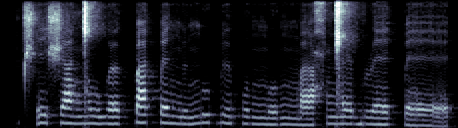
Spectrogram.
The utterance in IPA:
t͡ʃʼeʃaŋ͡ǀowœ k͡pak͡pɛŋʏ ŋuɓʏ poŋ͡mo ŋ͡maħ ŋ͡ǁɛbɹɛ k͡pɛ

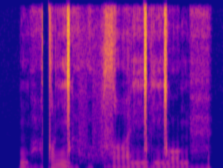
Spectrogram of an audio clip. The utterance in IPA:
ŋɔ̤tˤə ŋ͡ǀə̤fɔ̤f zˤæ ŋ͡ǀə̤ŋ͡ǀɔŋæ̤

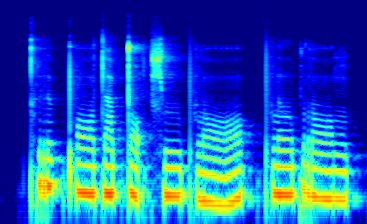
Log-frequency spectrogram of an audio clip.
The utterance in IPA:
kʰrɯ˥˩k̚pʰɔː˧ta˦˥p̚tɔ˨˩ʔ t͡ɕʰɯː˧pʰlɔː˩˦ | pʰlɤː˦˥prɔː˧ŋ

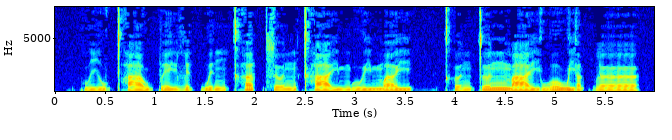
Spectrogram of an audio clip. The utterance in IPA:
kʷiː˨˥wt̪ʰaː˨˥wpe˨˩j lɪ˥k̚wɪ˨ŋ kʰɐ˥t̚sɵ˨˥n kʰaː˨jmuː˨˧jmɐ˧j | kʰɵ˨˩nt̪ɵ˥n maː˧j wo˥wjɐ˨k̚lœː˧

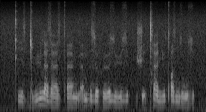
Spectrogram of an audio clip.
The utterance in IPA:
kʰiːzɡ͡ǀyː læzæːztʼæːŋɡæ̰ mbɯzøføː zyz | ʃḛ ǀʰæːnʲu tʼɑznzuz

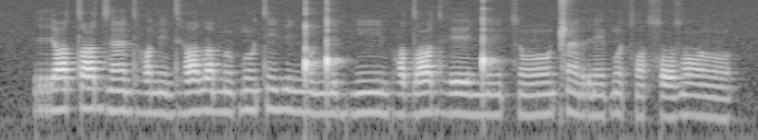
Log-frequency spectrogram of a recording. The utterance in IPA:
re tˤi d͡zæ̃dʱɒnĩ dʱæðˤimũ ɓũ tĩɦiŋ͡ǃuŋ͡ǃi bʱĩːbʱo dˤodʱeːŋ͡ǃĩː t͡sõːǁæ̃ rẽɓõt͡sõ sˤozˤõː

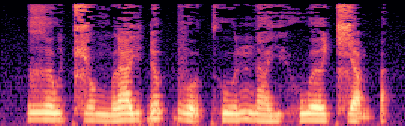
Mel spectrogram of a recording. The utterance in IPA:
ɣə˧wt͡ɕɔ̤˨˩ŋla˧jɗə˦˥p̚ vo̰˧˨t̪ʰu˨˦ na̤˨˩jhwəː˧ t͡ɕa̰˧˨mʔ

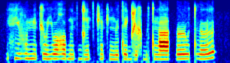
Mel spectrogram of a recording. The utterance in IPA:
fʲɨ vumʲɐ̃t͡ʃu ju ʁʷibẽtd͡ʑĩt t͡ʃɐ̃t͡ʃŋɨt ed͡ʑoʂbʉtŋa | ɹutðɵl

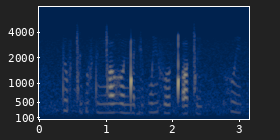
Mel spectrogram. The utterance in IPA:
tufɡ͡ǀiɓufti ŋ͡ǀɒ ʁʷiŋ͡ǃe ɡipwi fo ǃʼɒǀi | xʷi

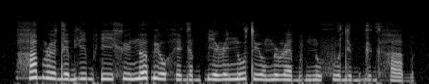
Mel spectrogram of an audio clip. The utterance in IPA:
habɭødebjib ʔixy nəɓyo̯heɡɛb ɓiɭi nutyo̯my ɭɛbəbnu xʷədybɡyɡ hab

